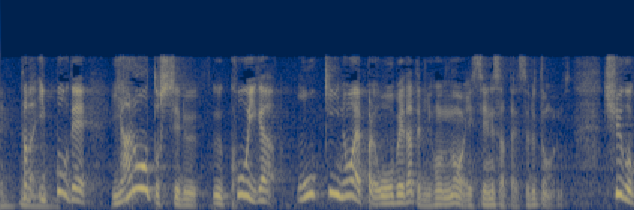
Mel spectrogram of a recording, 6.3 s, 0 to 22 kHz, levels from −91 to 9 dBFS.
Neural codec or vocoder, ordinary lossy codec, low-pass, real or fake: none; none; 7.2 kHz; real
